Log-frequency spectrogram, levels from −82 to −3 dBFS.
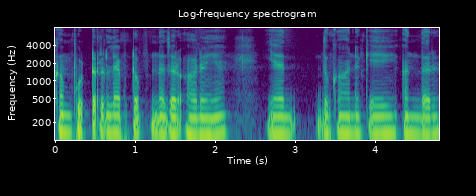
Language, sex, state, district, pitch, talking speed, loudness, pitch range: Hindi, male, Chhattisgarh, Korba, 125 Hz, 135 wpm, -21 LUFS, 120-130 Hz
